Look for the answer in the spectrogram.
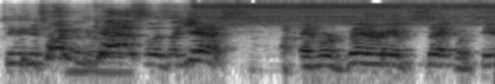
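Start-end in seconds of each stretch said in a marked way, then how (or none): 0.2-1.2 loud, high mock disbelief; incredulous question. Retelling Dee questioning the sick man, loud incredulous question. 1.4-3.7 indignant. Retold or imitated. Crazed character's indignant answer.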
